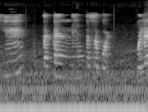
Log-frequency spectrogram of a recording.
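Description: Speech: a voice talking over a video call, heard through a laptop speaker, with a low steady hum underneath.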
